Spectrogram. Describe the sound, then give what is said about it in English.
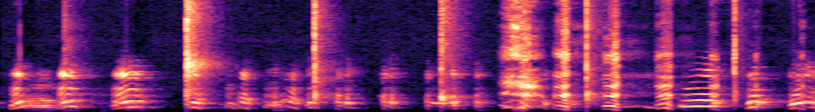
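One sharp, loud hand clap cuts through lively voices and laughter, followed by more animated chatter with a few other quick percussive snaps. “Oh man, I've just clapped out loud and possibly ruined everything.”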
